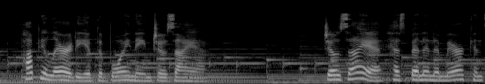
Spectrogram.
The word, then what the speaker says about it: Josiah: Quick facts on Josiah Gender, boy Origin, Hebrew Number of syllables, 3 Ranking popularity, 69 Pronunciation, Josie-y-ee-ah Simple meaning, healed by God, supported by God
